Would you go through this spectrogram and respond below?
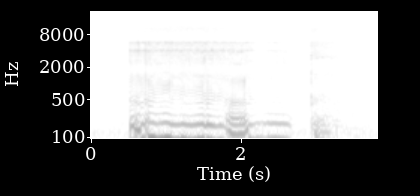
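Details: Dog snoring loudly: a long, deep, buzzing snore on the in-breath followed by a shorter rasp.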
